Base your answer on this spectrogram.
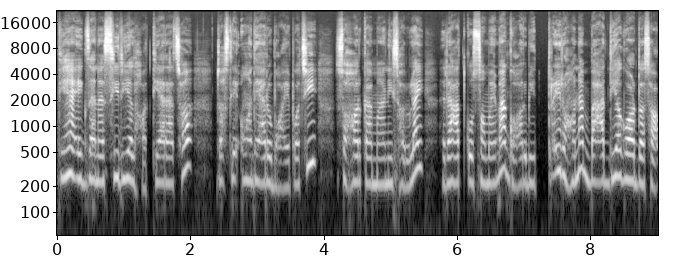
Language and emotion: Nepali, fearful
